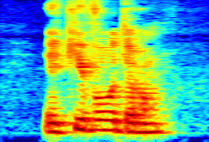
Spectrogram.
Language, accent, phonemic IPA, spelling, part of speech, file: French, Canada, /e.ki.vo.dʁɔ̃/, équivaudrons, verb, LL-Q150 (fra)-équivaudrons.wav
- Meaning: first-person plural simple future of équivaloir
